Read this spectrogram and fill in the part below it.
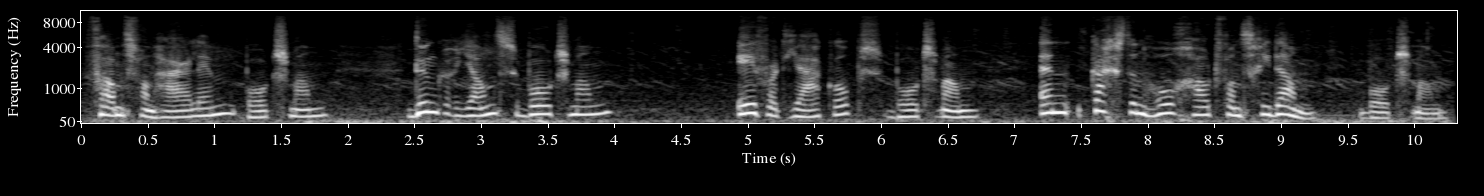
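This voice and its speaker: Radio drama narrator, formal seafaring chronicle, raised register, unhurried pace. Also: male voice, high-pitched, expressive, slight background noise. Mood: measured.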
